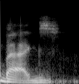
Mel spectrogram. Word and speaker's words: bags: alright, one bag, two bags. لاحظ ج is voiced, سنقول تنطق الأس تنطق إيش ز، فنقول bags, okay, bags, and one book, two books.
